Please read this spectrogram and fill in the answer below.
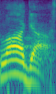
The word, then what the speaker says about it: logos: It's L-O-G-O-S, and it's pronounced logos. Some people pronounce it logos, okay? So long as the O's sound the same, I've heard either pronunciation for this very weighted word, a very important word to define and understand.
